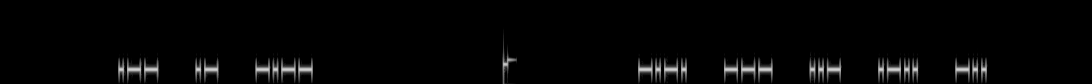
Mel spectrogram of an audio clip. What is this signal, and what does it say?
Morse code, heard as a keyed tone, about 28 wpm, spaced as for 16 wpm, 700 Hz. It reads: WAY COULD
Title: 3x Character Spacing - Top 100 Words - 28wpm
